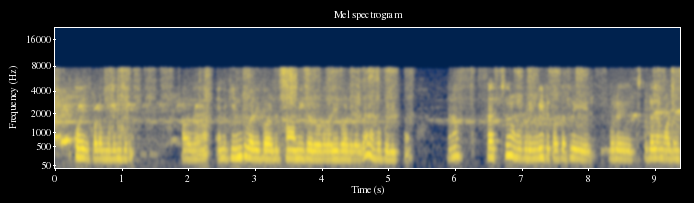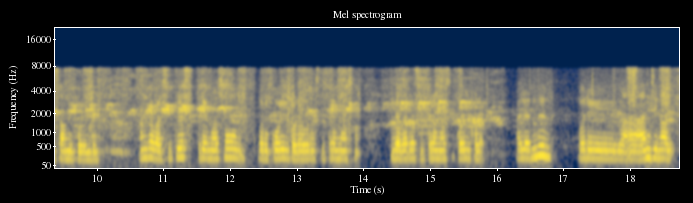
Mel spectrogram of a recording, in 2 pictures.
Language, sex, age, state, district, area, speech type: Tamil, female, 18-30, Tamil Nadu, Thoothukudi, urban, spontaneous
